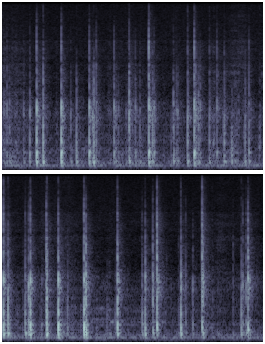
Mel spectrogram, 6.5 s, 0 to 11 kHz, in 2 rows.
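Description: Long white coffin acrylic nails on both hands tap rapidly on the closed lid of a red Vans cardboard shoebox lying flat and hollow. Around 30 quick, dry taps sound in an uneven rhythm, each a short hollow knock with a bright clicky edge that dies away almost at once.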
